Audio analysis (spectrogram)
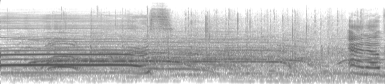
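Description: A concert crowd of teens and young adults cheers and whoops for camp counselors, bright shouts and high voices rising over continuous crowd noise, swelling again near the end.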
